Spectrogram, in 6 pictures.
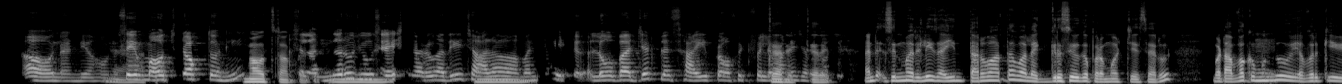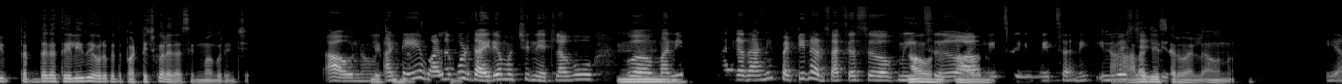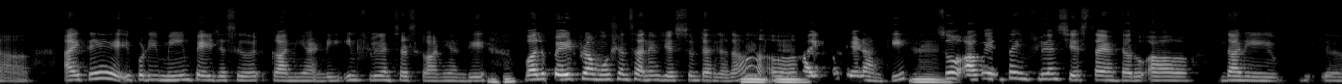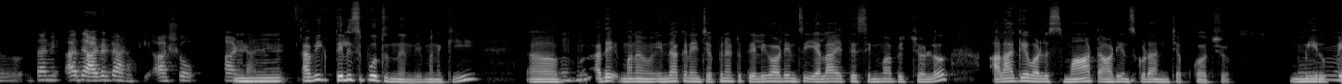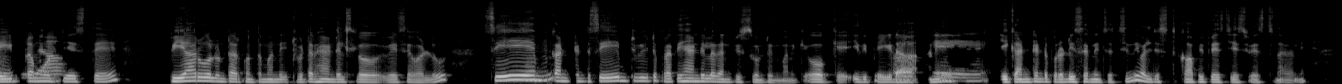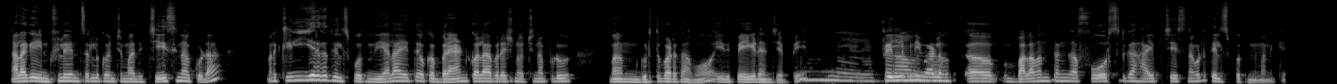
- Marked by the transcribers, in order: in English: "సేమ్ మౌత్ టాక్"; tapping; in English: "మౌత్ టాక్"; in English: "హిట్. లో బడ్జెట్, ప్లస్ హై ప్రాఫిట్ ఫిల్మ్"; in English: "కరెక్ట్, కరెక్ట్"; in English: "రిలీజ్"; in English: "అగ్రెసివ్‌గా ప్రమోట్"; in English: "బట్"; other background noise; in English: "మనీ"; in English: "సక్సెస్ మీట్స్"; in English: "మీట్స్"; in English: "మీట్స్"; in English: "ఇన్వెస్ట్"; in English: "మీమ్ పేజెస్"; in English: "ఇన్‌ఫ్లూయెన్సర్స్"; in English: "పెయిడ్ ప్రమోషన్స్"; in English: "హైప్"; in English: "సో"; in English: "ఇన్‌ఫ్లూయెన్స్"; in English: "షో"; in English: "ఆడియన్స్"; in English: "స్మార్ట్ ఆడియన్స్"; sniff; in English: "పెయిడ్ ప్రమోట్"; in English: "ట్విట్టర్ హ్యాండిల్స్‌లో"; in English: "సేమ్ కంటెంట్, సేమ్ ట్వీట్"; in English: "హ్యాండిల్‌లో"; in English: "కంటెంట్ ప్రొడ్యూసర్"; in English: "జస్ట్ కాపీ"; in English: "క్లియర్‌గా"; stressed: "క్లియర్‌గా"; in English: "బ్రాండ్ కొలాబరేషన్"; in English: "పెయిడ్"; in English: "ఫిల్మ్‌ని"; in English: "ఫోర్స్‌డ్‌గా హైప్"
- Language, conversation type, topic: Telugu, podcast, సోషల్ మీడియాలో వచ్చే హైప్ వల్ల మీరు ఏదైనా కార్యక్రమం చూడాలనే నిర్ణయం మారుతుందా?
